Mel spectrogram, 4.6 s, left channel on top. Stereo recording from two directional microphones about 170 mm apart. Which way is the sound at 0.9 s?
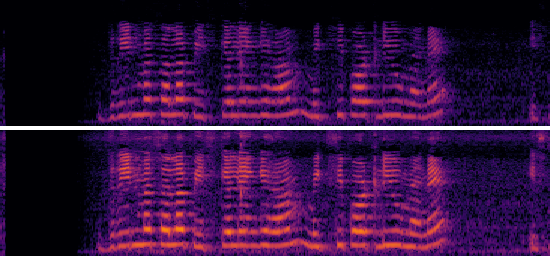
50° right (ahead or behind).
